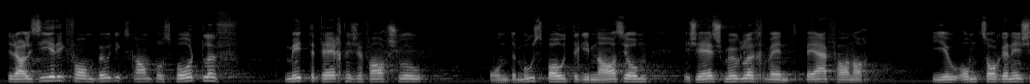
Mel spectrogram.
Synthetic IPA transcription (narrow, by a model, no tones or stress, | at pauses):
tɾeɑlisiəɾikfɔmbɪldɪkskʰɑmpʊspʊɾtləf | mɪt̚d̥əɾtʰɛχnɪʃ̬əfɑχʃuəl | ʊndəmusbɔʊtəɡimnɑːsjʊmɪʃɛːɾʃtmøɡləχʋɛnt̪b̥eːæfhɑːnɑχ | b̥iəwʊmt͡sɔɡənɪʃ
